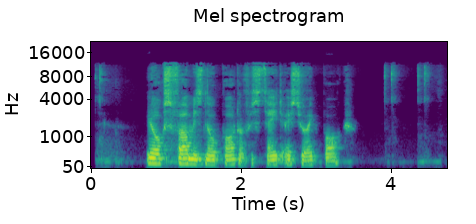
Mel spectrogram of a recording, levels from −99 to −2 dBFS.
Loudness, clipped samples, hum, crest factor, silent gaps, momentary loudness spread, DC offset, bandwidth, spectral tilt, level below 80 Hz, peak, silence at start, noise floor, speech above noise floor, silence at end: -18 LUFS; under 0.1%; none; 18 dB; none; 23 LU; under 0.1%; 12.5 kHz; -4 dB/octave; -64 dBFS; -2 dBFS; 0.1 s; -54 dBFS; 36 dB; 0.25 s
